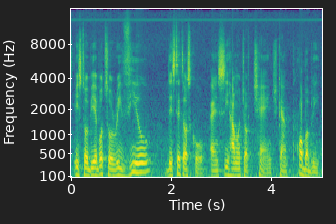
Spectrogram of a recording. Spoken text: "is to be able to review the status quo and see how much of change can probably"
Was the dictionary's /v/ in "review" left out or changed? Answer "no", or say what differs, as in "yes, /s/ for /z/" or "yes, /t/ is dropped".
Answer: no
